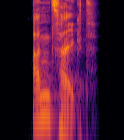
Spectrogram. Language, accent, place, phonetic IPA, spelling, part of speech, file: German, Germany, Berlin, [ˈanˌt͡saɪ̯kt], anzeigt, verb, De-anzeigt.ogg
- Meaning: inflection of anzeigen: 1. third-person singular dependent present 2. second-person plural dependent present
